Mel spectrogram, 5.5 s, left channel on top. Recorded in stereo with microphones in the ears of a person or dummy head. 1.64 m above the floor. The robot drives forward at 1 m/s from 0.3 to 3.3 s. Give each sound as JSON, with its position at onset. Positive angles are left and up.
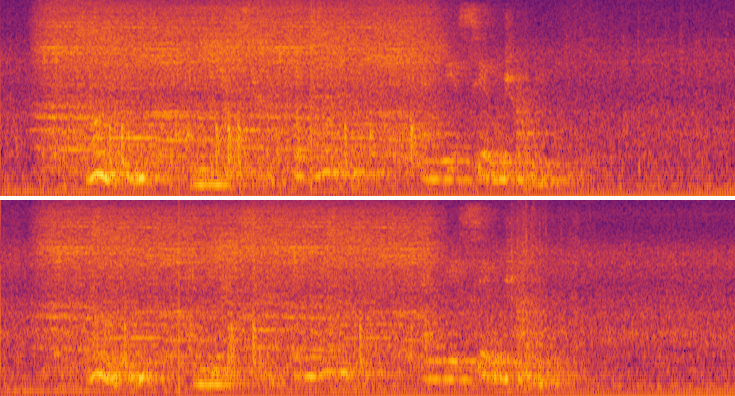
{"t": 0.6, "sound": "a woman speaking", "side_deg": 65, "distance_m": 2.0}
